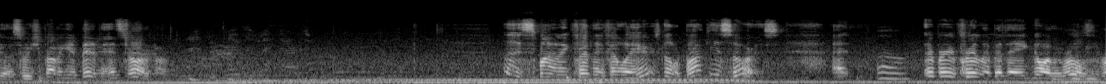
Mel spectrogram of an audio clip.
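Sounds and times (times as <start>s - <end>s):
tram running with low hum: 0.0s - 11.0s.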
